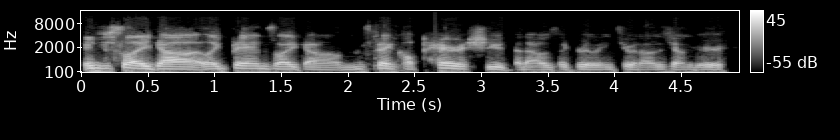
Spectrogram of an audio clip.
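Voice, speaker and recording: Low-voiced young man, casual and rambling. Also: flat delivery, quick pace, darkish tone, breathy edge, no echo, highs cut off. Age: young adult. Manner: rambling, informal, peppered with "like". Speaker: musician being interviewed. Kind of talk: casual interview chat.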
